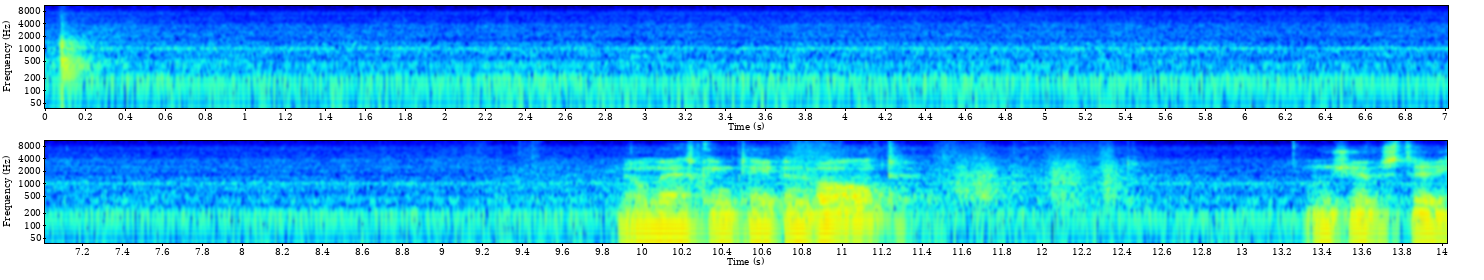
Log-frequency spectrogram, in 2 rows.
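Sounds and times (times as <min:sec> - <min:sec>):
faint hiss: 0:00.0 - 0:14.0.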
